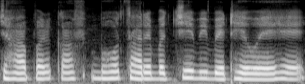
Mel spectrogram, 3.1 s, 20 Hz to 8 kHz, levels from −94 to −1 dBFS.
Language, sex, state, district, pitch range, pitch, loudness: Hindi, female, Arunachal Pradesh, Longding, 210-230 Hz, 220 Hz, -12 LUFS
